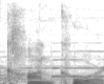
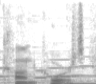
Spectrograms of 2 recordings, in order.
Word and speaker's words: concours: notice I pronounced it concour not Concourse it's a fancy French word hearkens back to the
